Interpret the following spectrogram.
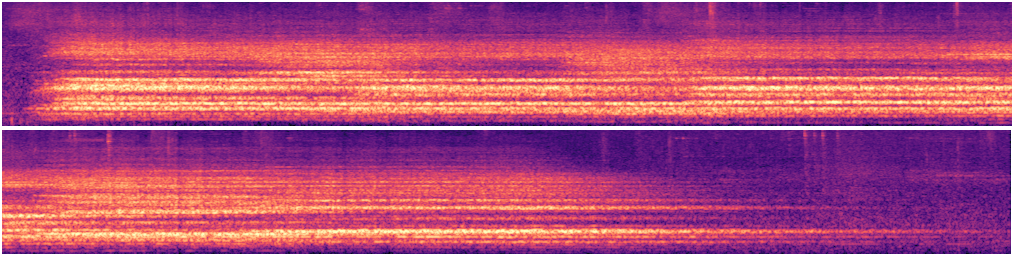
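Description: Orthodox church choir singing a slow liturgical chant in long held chords, the notes changing a few times before the singing fades away about sixteen seconds in.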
